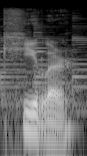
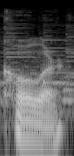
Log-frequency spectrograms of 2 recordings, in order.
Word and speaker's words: Keeler: Just a quick note, the poem that I read about 2230 in, that's by Greg Keeler, not Kohler. I pronounced it wrong.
